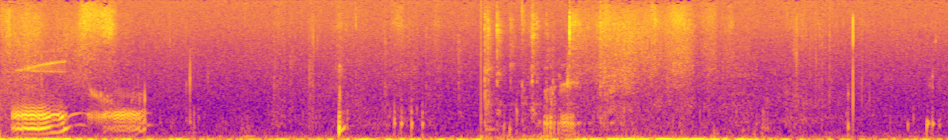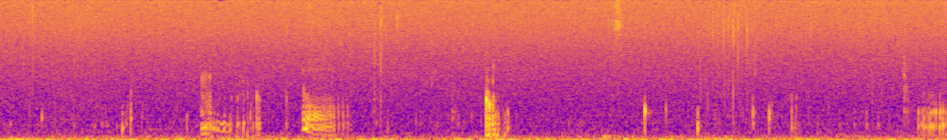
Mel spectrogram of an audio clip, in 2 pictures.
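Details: Borborygmi after exercising on an empty stomach, which left the person nauseous with a cramping stomach and intestines: deep, low belly rumbles and short gurgles over steady room noise.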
